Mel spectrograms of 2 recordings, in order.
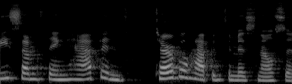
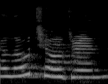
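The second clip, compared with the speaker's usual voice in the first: sweet storybook teacher voice, lightly pitched up; 8 semitones higher than usual. Reading a story aloud, voicing someone greeting the children: sweet voice. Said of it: "someone said in a sweet voice".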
